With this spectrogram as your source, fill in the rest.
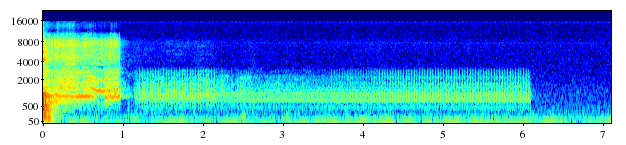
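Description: Electronic static hums and hisses.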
